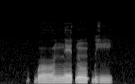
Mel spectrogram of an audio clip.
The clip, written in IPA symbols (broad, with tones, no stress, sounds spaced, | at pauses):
ɓ oː˦ n e˦ ɗ ũ˦ ɓ i˦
